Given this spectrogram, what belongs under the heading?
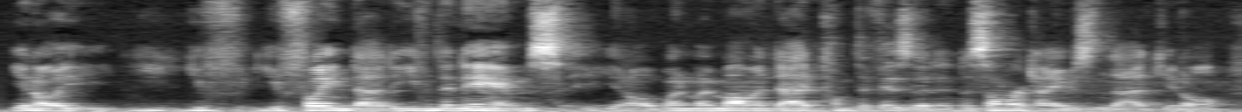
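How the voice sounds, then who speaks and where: A man's voice: mid-range voice, flat delivery, a little fast, mellow, reverberant, slight background noise, rough recording. A middle-aged man with a Cork Irish accent, chatting as an interview guest and rambling with repeated words. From Ireland. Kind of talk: casual interview chat.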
